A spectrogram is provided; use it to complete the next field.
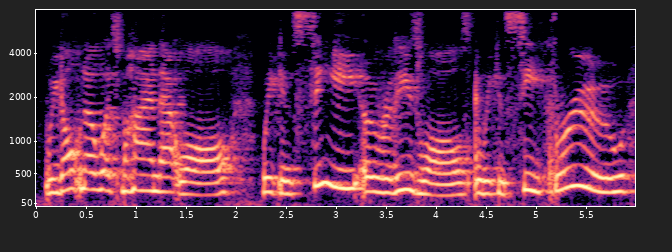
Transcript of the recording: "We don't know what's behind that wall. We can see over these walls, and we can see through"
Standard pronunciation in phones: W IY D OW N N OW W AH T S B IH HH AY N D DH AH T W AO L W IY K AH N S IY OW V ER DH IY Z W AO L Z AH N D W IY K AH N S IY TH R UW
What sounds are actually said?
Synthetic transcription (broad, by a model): W IY D OW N N OW W AH T S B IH HH AY N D DH AH T W AO L W IY K AH N S IY OW V ER DH IY Z W AO L Z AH N W IY K AH N S IY TH R UW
